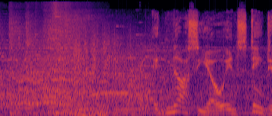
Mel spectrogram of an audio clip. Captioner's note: crashes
